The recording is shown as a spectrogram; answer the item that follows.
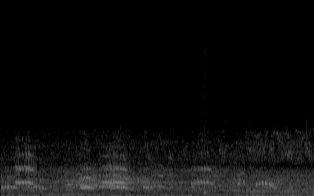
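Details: Common cranes (Grus grus) in Extremadura, Spain, giving several short, hoarse trumpeting calls, some paired and overlapping, loudest in the first second and a half, then quieter bugling further off over a faint low rumble.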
